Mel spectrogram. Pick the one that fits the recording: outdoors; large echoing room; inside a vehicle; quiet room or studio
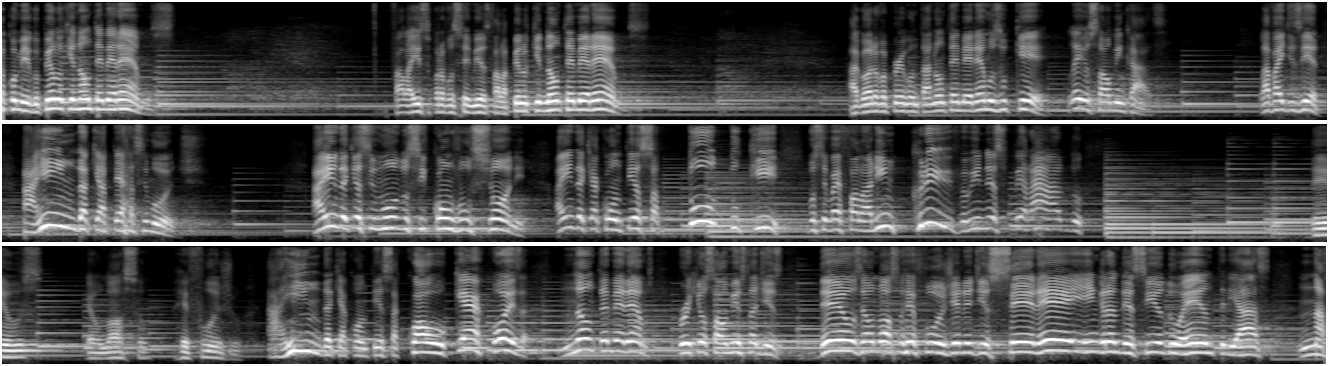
large echoing room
